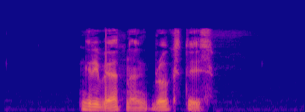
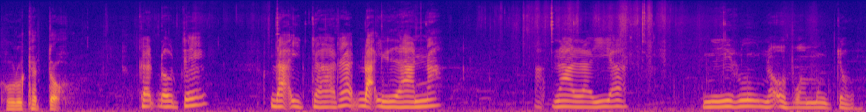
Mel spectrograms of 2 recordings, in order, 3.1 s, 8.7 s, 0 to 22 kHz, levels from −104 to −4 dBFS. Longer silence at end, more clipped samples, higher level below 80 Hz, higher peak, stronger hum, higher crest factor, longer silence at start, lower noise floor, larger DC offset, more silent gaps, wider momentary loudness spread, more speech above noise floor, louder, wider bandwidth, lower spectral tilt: first, 0.95 s vs 0 s; neither; about the same, -66 dBFS vs -64 dBFS; second, -24 dBFS vs -14 dBFS; neither; about the same, 20 dB vs 20 dB; first, 0.8 s vs 0 s; first, under -90 dBFS vs -60 dBFS; neither; neither; second, 7 LU vs 11 LU; first, over 49 dB vs 27 dB; second, -42 LUFS vs -34 LUFS; second, 7.6 kHz vs over 20 kHz; second, -4.5 dB/octave vs -6 dB/octave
